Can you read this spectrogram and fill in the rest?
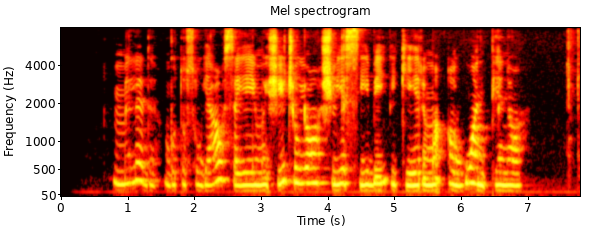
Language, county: Lithuanian, Panevėžys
